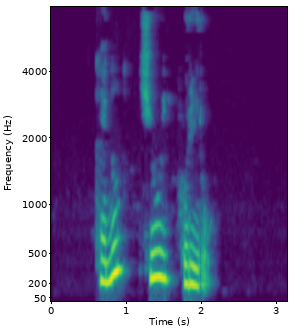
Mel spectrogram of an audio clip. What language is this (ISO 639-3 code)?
epo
